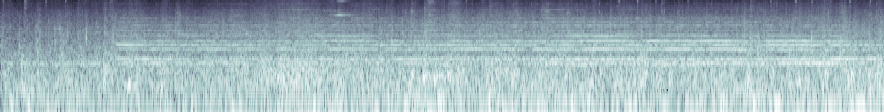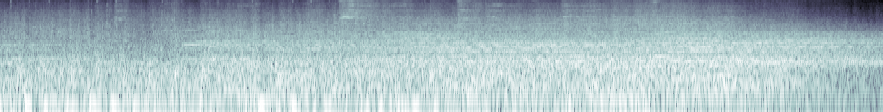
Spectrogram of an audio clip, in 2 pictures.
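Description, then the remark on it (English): A train with its headlight on races along the railway tracks, its steady rumble and rattling wheels filling the air, with sustained horn tones sounding and the noise swelling louder as it draws near. “getting an upside-down view of a train light racing towards him like a one-eyed monster.”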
